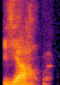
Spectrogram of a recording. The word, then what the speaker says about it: Yahweh: Provavelmente pronunciado algo próximo a Yahweh.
